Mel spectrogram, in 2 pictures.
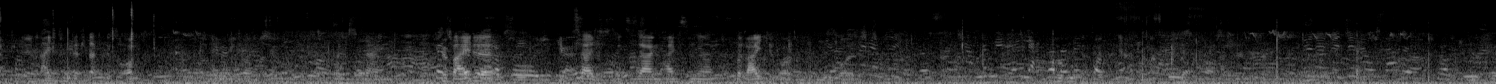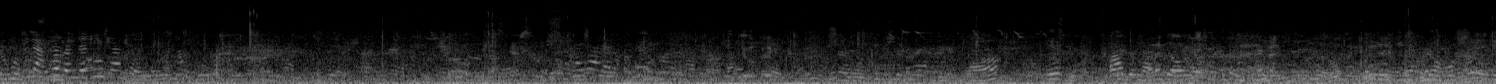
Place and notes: Athens, Acropolis - steps at the main gate
(binaural) first part of the recording is made on stone steps a the gate to Acropolis. tourists and guides of all nationalities move slowly towards the entrance. for the second part i move a few steps further into structure where wooden steps and floor is attached to a scaffolding. steps of tourists boom and reverberate of the close walls. (sony d50 + luhd pm-01bin)
Athina, Greece, 6 November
